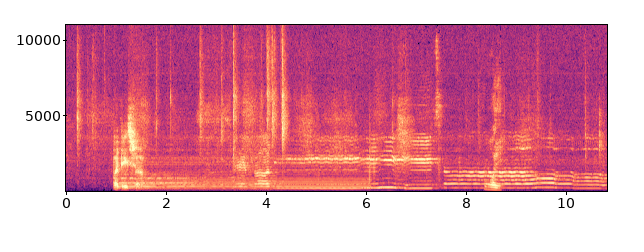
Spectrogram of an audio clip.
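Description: Music plays from a television loudspeaker.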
